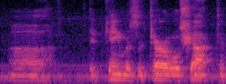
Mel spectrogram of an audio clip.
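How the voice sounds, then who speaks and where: A man with an American accent talks at a very slow pace and medium pitch. Audible room echo and noticeable background noise fill the recording. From US Midwest, Kalamazoo, Michigan. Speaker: grandparent telling life story. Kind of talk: oral history interview. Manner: halting.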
